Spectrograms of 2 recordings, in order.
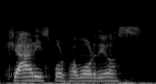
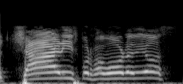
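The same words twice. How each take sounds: First: Said in the usual way. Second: "Charis, por favor" cried out higher and louder; louder plea. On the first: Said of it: "Cuando tú vives cada día". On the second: Retold or imitated. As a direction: call out "Charis" with rising urgency. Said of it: "El jueves, otro".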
